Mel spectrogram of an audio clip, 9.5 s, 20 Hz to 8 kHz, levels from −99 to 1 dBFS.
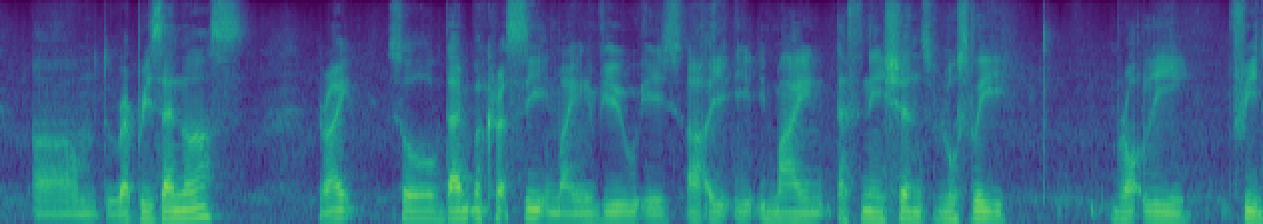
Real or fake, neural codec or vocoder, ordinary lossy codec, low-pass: fake; codec, 16 kHz, 2 kbps, X-Codec, HuBERT features, trained on LibriSpeech; none; none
